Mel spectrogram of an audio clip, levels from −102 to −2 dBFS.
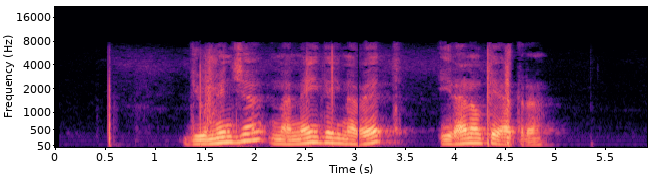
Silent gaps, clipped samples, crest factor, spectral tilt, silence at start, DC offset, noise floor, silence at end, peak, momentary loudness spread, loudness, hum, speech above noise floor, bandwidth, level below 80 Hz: none; under 0.1%; 18 dB; -8 dB/octave; 0.5 s; under 0.1%; -75 dBFS; 1.05 s; -2 dBFS; 21 LU; -19 LUFS; none; 58 dB; 7.8 kHz; -48 dBFS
